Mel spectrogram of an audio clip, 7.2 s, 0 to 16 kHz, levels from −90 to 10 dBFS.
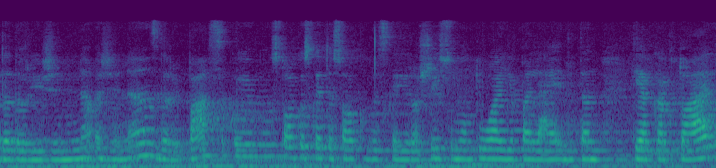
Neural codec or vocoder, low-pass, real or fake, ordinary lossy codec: none; 9.9 kHz; real; MP3, 64 kbps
